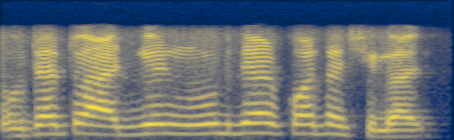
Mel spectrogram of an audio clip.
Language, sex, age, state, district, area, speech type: Bengali, male, 30-45, West Bengal, Darjeeling, urban, conversation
